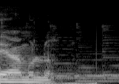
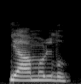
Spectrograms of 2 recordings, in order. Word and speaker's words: Yağmurlu: Hava hem soğuk hem de yağmurlu. Kalın giyin. How is that word pronounced? How interesting is that? Yağmurlu. Yağmurlu.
